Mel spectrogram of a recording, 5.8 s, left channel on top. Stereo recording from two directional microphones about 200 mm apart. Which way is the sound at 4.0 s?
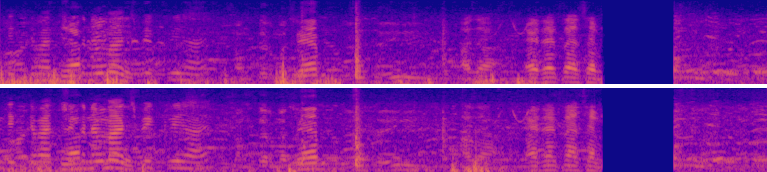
55° left (ahead or behind).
